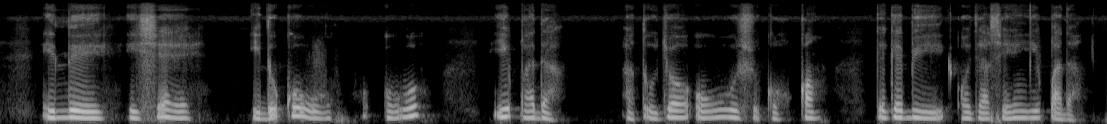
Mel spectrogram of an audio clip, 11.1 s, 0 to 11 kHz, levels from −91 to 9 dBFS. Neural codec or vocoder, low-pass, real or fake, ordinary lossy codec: none; 9.9 kHz; real; Opus, 32 kbps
